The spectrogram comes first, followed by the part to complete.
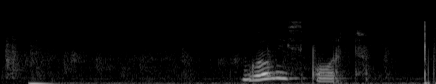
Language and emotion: Russian, neutral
